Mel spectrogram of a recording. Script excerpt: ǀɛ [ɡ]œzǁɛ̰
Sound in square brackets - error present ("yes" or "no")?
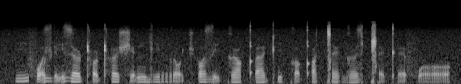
no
